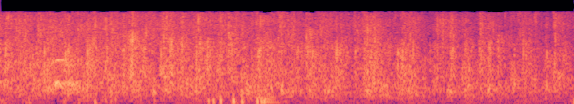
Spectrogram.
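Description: A room full of people applauds, a dense, steady wash of many hands clapping at once, fairly loud and continuous with no voices standing out.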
